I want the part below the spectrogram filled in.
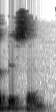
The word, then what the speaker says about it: Psé: Instagram, Psé diminuta, Minuta, se escreve com P mudo, Psé, mas é Psé, não é?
